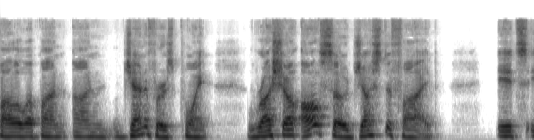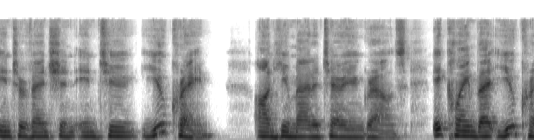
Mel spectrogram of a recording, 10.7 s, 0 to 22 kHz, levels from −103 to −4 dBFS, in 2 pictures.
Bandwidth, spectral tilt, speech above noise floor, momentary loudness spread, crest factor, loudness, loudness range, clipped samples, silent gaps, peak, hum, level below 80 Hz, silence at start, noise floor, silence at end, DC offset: 12.5 kHz; -5 dB/octave; 42 dB; 11 LU; 16 dB; -23 LUFS; 4 LU; under 0.1%; none; -6 dBFS; none; -58 dBFS; 0 s; -64 dBFS; 0 s; under 0.1%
